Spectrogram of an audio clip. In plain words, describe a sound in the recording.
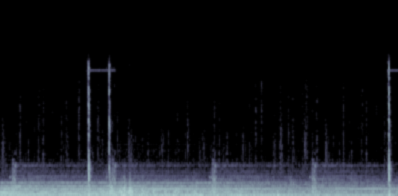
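Clock gears grind and whir as they turn.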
